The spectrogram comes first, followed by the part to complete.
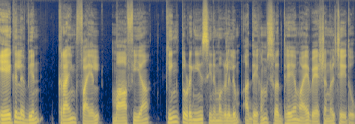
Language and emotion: Malayalam, neutral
